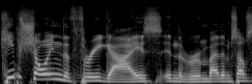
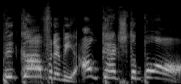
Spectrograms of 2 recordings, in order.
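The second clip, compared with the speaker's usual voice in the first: put-on New York–New Jersey accent, pitched very high; 13 semitones higher than usual. Quoting a guy arguing with the group about the plan, New York–New Jersey accent. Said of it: "this like New York, New Jersey accent".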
